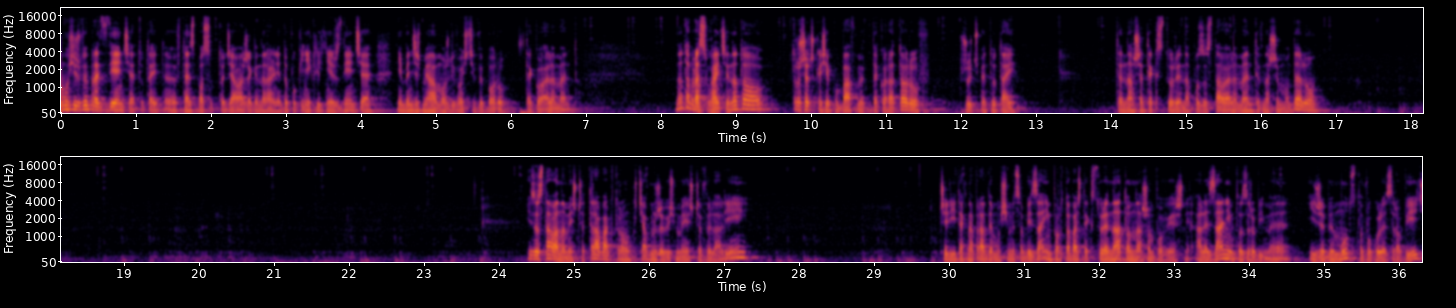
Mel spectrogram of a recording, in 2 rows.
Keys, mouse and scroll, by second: 0.0-2.0 drag, 2.6-4.6 middle drag, 4.8-5.9 middle drag, 5.9 b, 7.0-8.4 drag, 8.4-9.5 middle drag, 9.5 click, 9.9-11.7 middle drag, 11.7 click, 12.0-13.8 middle drag, 13.8 click, 14.0 middle click, 14.9 click, 15.8-16.8 middle drag, 16.8 click, 17.3 middle click, 18.0 middle click, 18.6 click, 18.9 middle click, 19.7-20.9 middle drag, 20.9-22.2 drag, 22.2 middle click, 23.0 click, 23.3 middle click, 24.2 click, 24.6 middle click, 25.5 space, 25.8 click, 26.3-26.8 scroll down 2, 26.8 middle click, 27.9-28.9 shift+middle drag, 29.1-30.1 shift+middle drag, 30.1 click, 30.5-32.8 middle drag, 34.3-36.3 drag.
